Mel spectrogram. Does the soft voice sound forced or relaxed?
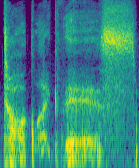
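forced. The soft voice sounds strained and forced.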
